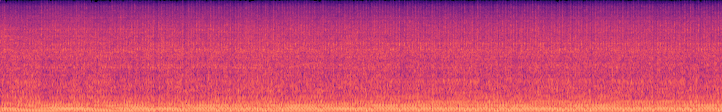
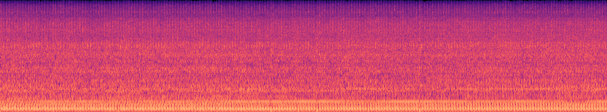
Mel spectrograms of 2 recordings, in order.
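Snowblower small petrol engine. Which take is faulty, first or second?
first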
